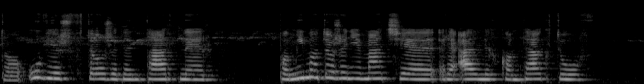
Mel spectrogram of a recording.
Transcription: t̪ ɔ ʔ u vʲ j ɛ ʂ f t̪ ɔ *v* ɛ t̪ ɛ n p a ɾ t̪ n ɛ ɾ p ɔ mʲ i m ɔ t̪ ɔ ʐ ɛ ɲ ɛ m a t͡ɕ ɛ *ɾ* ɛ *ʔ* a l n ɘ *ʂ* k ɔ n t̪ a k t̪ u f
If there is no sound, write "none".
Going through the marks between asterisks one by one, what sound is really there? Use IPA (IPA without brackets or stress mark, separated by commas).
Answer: ʐ, ɾ, ʔ, x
